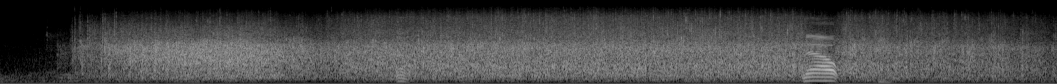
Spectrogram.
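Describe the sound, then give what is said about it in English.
Sustained applause from a crowd, a dense even wash of clapping lasting about ten seconds, with a man's voice briefly cutting in near the end. “you guys never clap for my sermons.”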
